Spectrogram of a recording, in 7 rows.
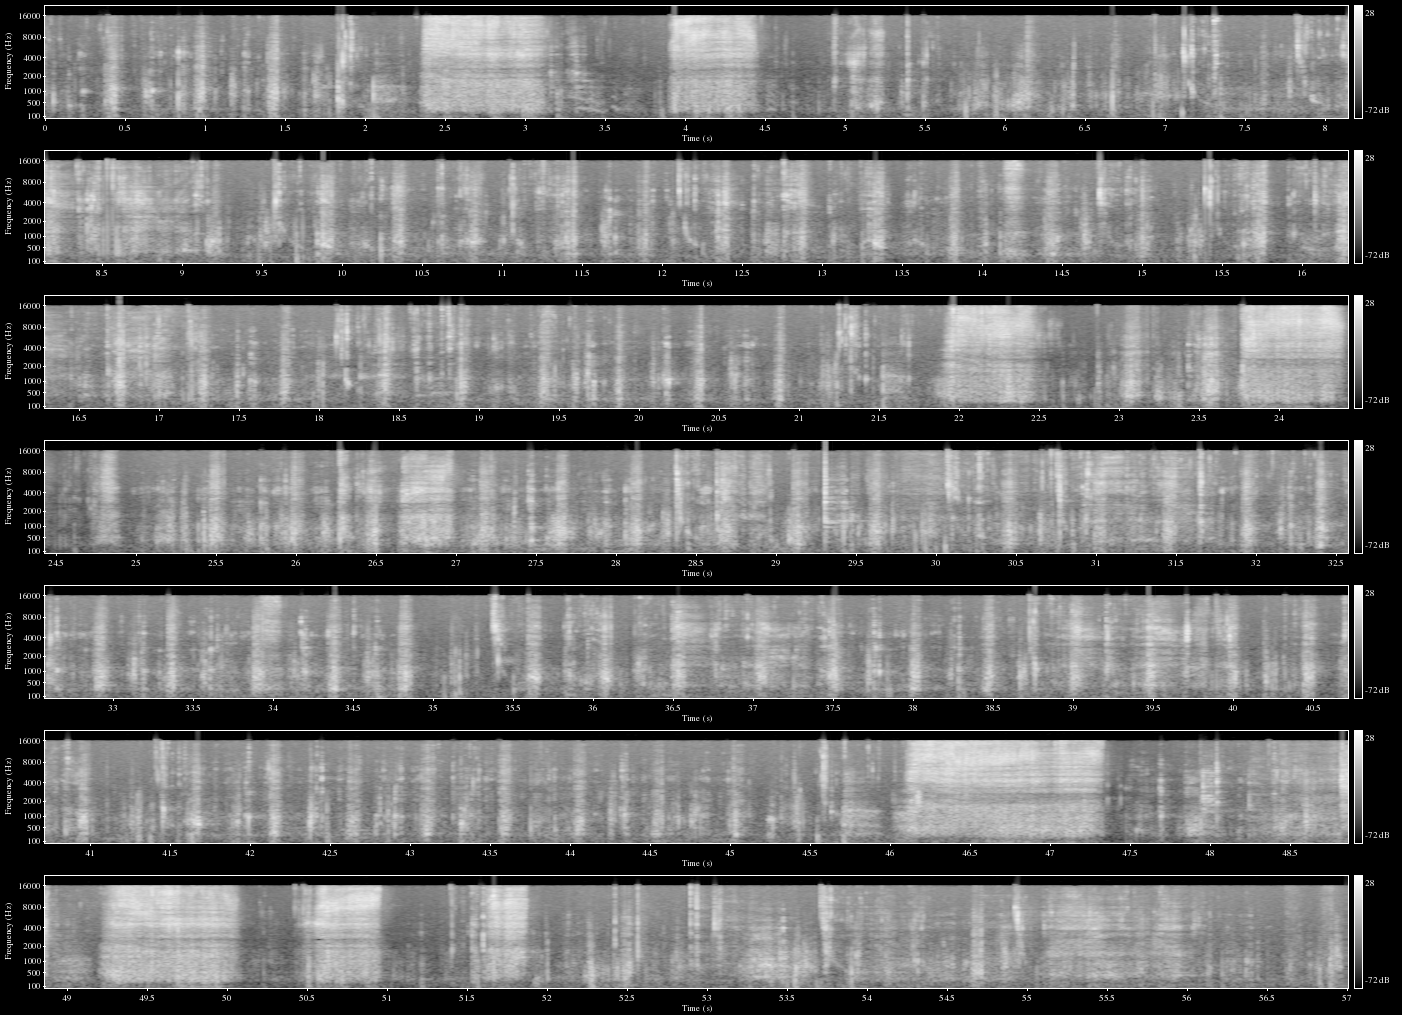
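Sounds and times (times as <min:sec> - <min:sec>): chewing and crunching: 0:00.0 - 0:57.0.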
